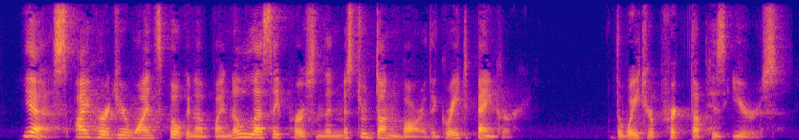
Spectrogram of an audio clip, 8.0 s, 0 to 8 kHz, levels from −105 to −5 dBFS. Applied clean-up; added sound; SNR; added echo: none; none; none; none.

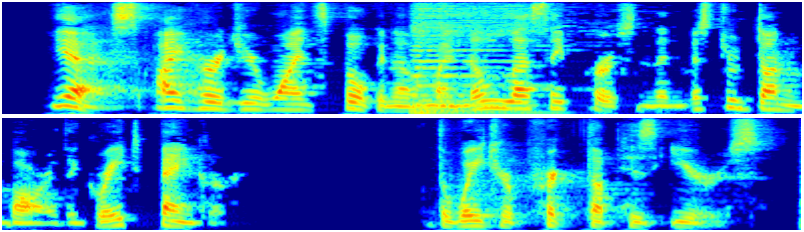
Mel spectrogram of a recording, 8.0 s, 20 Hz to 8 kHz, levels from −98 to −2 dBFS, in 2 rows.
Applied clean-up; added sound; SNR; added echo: classical method spectral subtraction.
